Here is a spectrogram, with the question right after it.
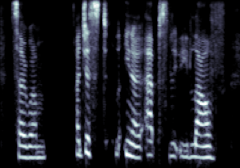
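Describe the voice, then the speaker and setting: A woman's fairly slow speech in an Australian accent, medium pitch and fairly even intonation. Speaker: midwife and lactation lecturer. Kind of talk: interview.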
